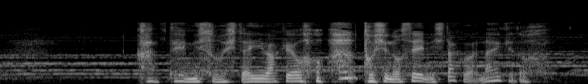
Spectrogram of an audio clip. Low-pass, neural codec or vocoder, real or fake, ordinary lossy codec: 7.2 kHz; none; real; none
